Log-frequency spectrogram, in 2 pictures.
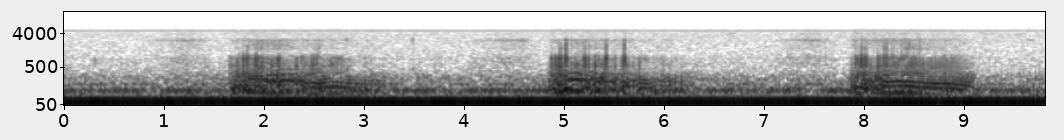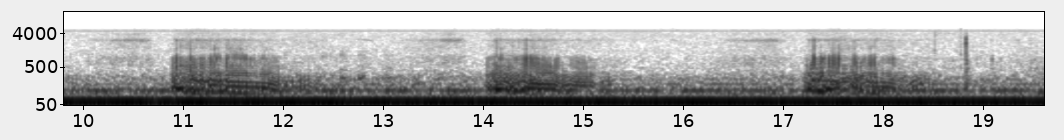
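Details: A sleeping cat snores in soft, regular rasping bursts, about 19 per minute, over a steady low hum.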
